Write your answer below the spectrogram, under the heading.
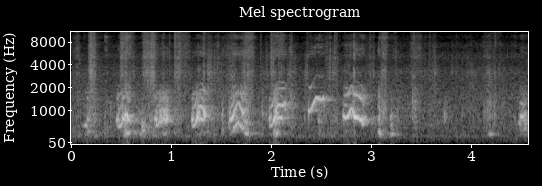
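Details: Golden Retriever puppies, fourteen days old, feeding eagerly on bottled milk: a run of loud, wavering whimpering squeals, each about a third of a second, repeated closely in a series before trailing off to a softer squeak.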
